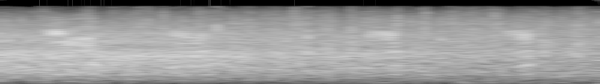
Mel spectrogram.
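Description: Studio audience applauding, easing off slightly towards the end.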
